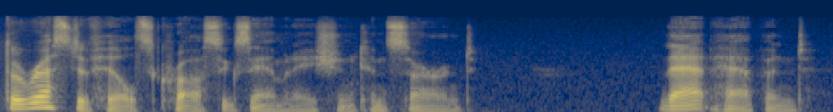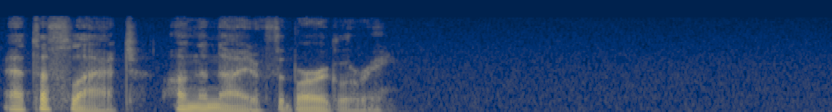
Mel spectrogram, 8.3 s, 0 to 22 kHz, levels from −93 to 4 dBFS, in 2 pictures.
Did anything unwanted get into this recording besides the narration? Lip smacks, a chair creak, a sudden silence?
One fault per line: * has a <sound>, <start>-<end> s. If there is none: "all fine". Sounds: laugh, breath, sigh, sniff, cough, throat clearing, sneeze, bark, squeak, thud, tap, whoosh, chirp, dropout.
all fine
